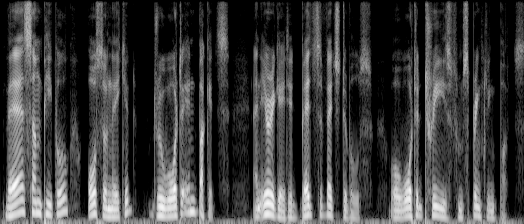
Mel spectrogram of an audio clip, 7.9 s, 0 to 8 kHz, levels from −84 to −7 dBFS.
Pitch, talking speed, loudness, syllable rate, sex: 115 Hz, 155 wpm, -18 LUFS, 5.4 syllables/s, male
